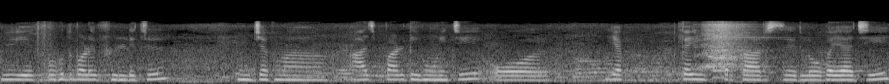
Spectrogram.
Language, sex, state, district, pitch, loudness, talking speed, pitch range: Garhwali, female, Uttarakhand, Tehri Garhwal, 215 Hz, -19 LUFS, 130 wpm, 205-225 Hz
